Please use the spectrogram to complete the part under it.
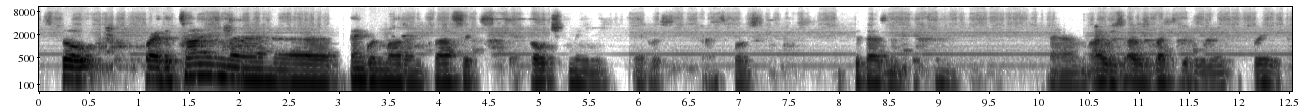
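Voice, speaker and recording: Speaking in a mid-range, level tone, a translator and writer responds to an interviewer with care, pausing and often repeating words as he searches for them. The audio sounds dull and carries the echo of the room.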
